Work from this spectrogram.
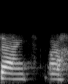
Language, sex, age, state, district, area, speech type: Tamil, female, 45-60, Tamil Nadu, Tiruchirappalli, rural, conversation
